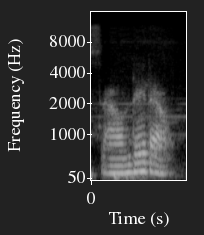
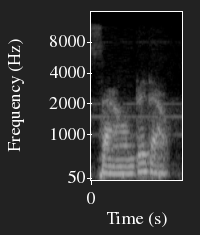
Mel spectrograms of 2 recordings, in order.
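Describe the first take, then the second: The two takes are said the same way.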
